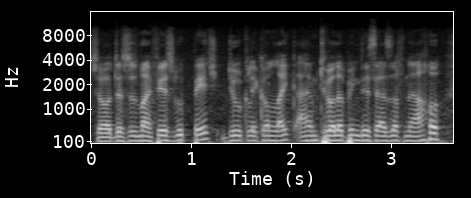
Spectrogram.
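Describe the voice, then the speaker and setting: Speaking at a fairly quick pace, a man with an Indian accent has a medium pitch. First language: Hindi. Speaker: Excel tutor. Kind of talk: tutorial.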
